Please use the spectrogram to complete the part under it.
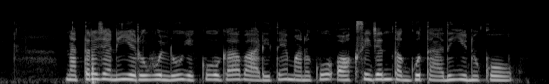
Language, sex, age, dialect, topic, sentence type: Telugu, female, 18-24, Southern, agriculture, statement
